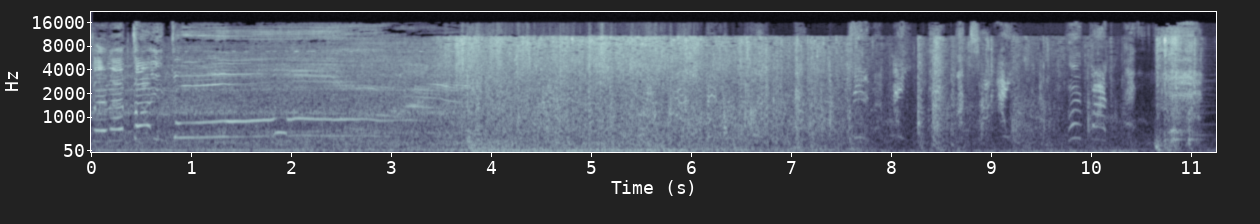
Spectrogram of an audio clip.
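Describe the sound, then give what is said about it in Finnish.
A metro train travelling at about 220 km/h through a built-up area is thrown about on the rails and derails, ending as a heap of scrap on the track embankment of a metro bridge: high metallic squealing gives way to a loud, sustained grinding roar, then breaks into scattered clanks and clattering debris before fading. “Suistunut metro on pelkkä kasa romua ratapenkalla.”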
